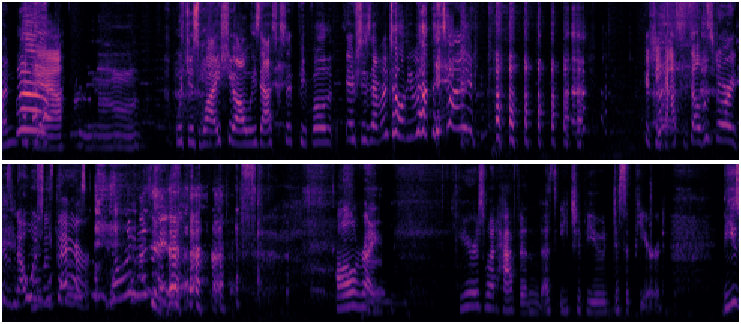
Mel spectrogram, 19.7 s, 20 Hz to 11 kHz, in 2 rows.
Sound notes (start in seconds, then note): 5.5 laughing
